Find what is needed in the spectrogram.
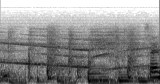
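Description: A siren-like wail that slides down in pitch over about a second and then climbs again, over background music.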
